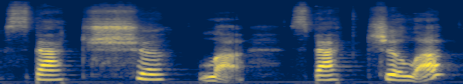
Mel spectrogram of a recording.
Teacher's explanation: Make sure that the middle of this word has a nice ch sound.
